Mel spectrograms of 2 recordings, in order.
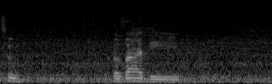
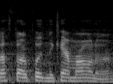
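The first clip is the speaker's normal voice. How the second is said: normal talking voice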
